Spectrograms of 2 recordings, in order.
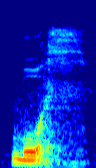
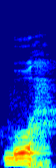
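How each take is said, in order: First: The word ends with a hissing s sound. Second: The word ends with a soft h sound. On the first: The speaker calls it wrong. "But don't say buas. We don't have that sound" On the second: The speaker calls it right. "So you say instead"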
